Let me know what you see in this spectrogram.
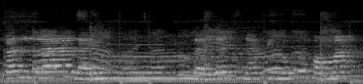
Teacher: nun mati bertemu dengan huruf ba dan kita ditukar bunyinya menjadi huruf mim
